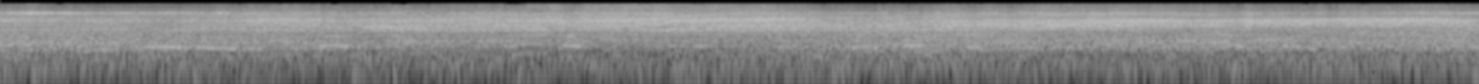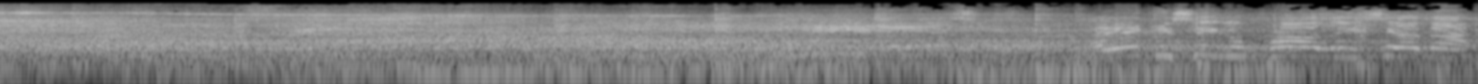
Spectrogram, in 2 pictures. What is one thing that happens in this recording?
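A jet engine roars loudly with a high whine.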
